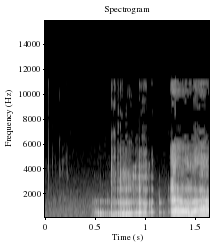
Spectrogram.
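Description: One close, loud burp in two swelling bursts with a short gap between them, following a quiet start, at the end of a gaming livestream.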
